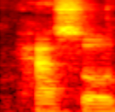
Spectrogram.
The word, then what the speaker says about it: hassle: So rhymes with castle, hassle, castle. Good.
